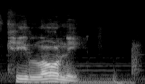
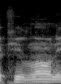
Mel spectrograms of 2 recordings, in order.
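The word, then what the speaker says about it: חילוני: The transliteration is saying that it's Kiloni. Kiloni? Yeah, Kiloni is a transliteration, and it's spelled out Chet, Yod, Lamed, Vav, Non, Nun, and Yod. So Kiloni, or Kiloni, I guess.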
